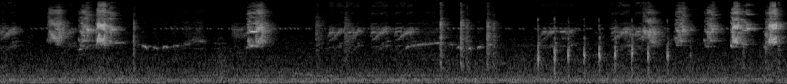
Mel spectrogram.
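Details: Songbird kept by Indonesian bird hobbyists, caught young from the wild in 2016, giving rapid very high chirps and ticks in short clustered bursts, with a few thin rising whistles in between.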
